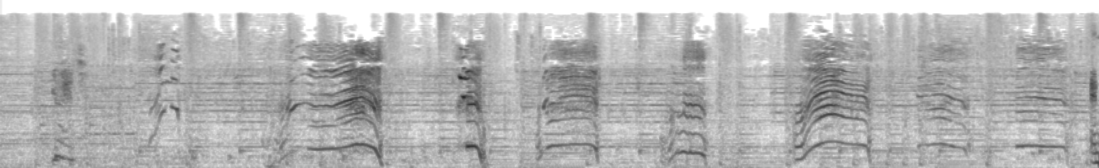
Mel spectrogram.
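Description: A sea otter gives repeated high, piercing squeals that arch up and fall away, over background music.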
